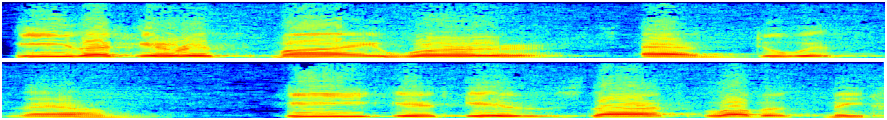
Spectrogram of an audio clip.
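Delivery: drawn-out, weighty reading of the verse; slow scripture reading. Acted. Preacher repeating the verse to drive it home, slow and weighty. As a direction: let each word of the verse land, slowly.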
